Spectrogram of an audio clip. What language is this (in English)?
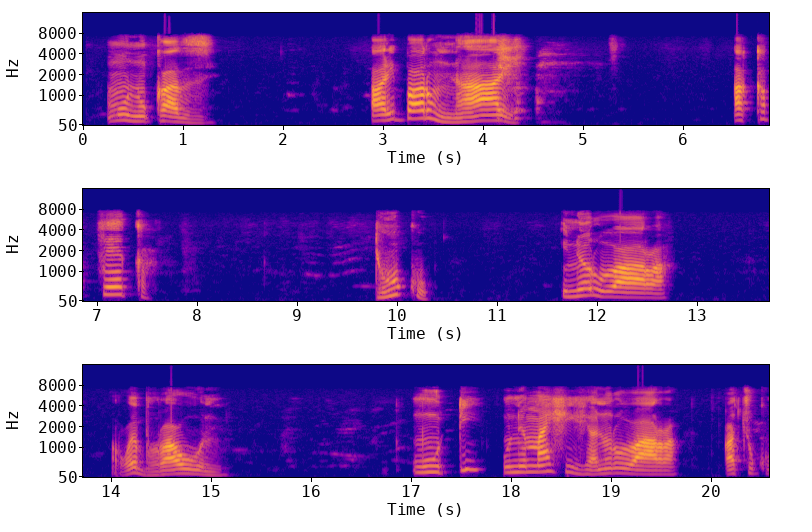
Shona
